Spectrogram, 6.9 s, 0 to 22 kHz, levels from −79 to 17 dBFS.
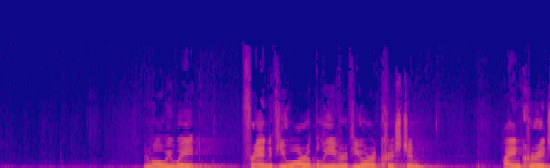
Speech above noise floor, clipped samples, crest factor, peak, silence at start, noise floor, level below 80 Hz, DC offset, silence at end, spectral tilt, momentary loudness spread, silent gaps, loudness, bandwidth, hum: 34 dB; under 0.1%; 18 dB; -2 dBFS; 1.8 s; -53 dBFS; -58 dBFS; under 0.1%; 0 s; -5.5 dB/octave; 13 LU; none; -20 LUFS; 16 kHz; none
